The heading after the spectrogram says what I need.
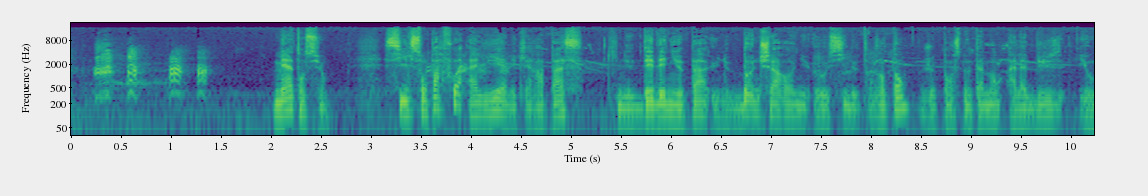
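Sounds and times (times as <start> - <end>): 
crow giving harsh raspy caws: 0.0 - 1.5, 3.4 - 5.4, 7.4 - 10.2
speech: 2.0 - 10.2.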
